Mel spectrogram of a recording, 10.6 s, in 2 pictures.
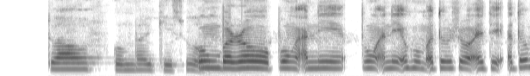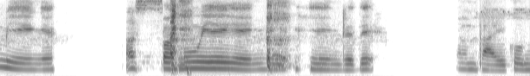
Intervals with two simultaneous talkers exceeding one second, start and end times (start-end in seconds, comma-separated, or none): none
